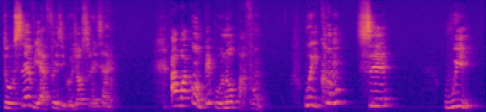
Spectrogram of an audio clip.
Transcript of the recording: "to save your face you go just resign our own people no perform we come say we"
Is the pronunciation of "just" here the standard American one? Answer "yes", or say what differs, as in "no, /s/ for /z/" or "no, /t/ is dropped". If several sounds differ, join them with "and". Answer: yes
